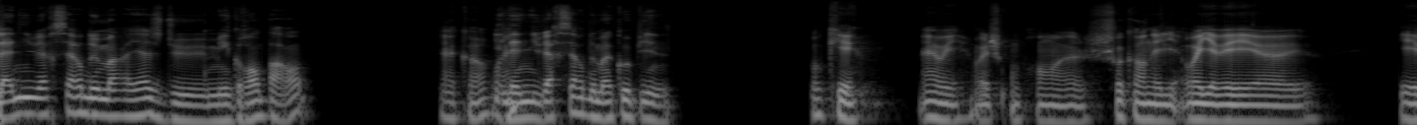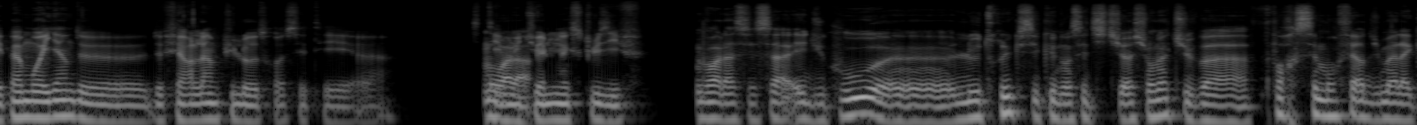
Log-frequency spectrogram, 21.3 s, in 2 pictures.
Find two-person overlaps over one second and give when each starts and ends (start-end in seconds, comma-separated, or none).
none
